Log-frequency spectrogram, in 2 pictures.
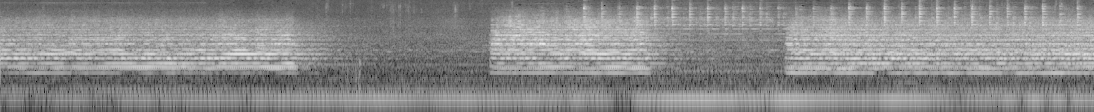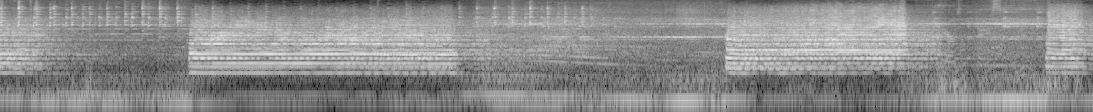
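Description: Diesel locomotive's multi-chime air horn sounding a series of long blasts, five in all with pauses between, the last still going at the end. Under the horn runs the low, steady rumble of the approaching train.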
